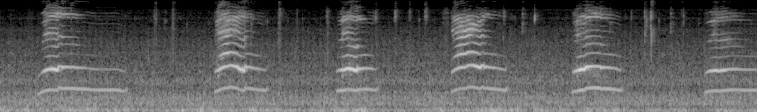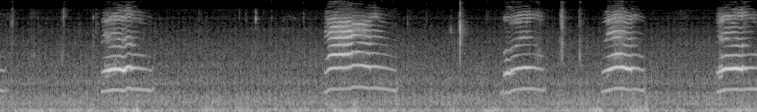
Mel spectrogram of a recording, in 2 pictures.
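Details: Cat meowing repeatedly, about eleven harmonic, slightly arching meows spaced one to two seconds apart over a steady low background rumble.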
